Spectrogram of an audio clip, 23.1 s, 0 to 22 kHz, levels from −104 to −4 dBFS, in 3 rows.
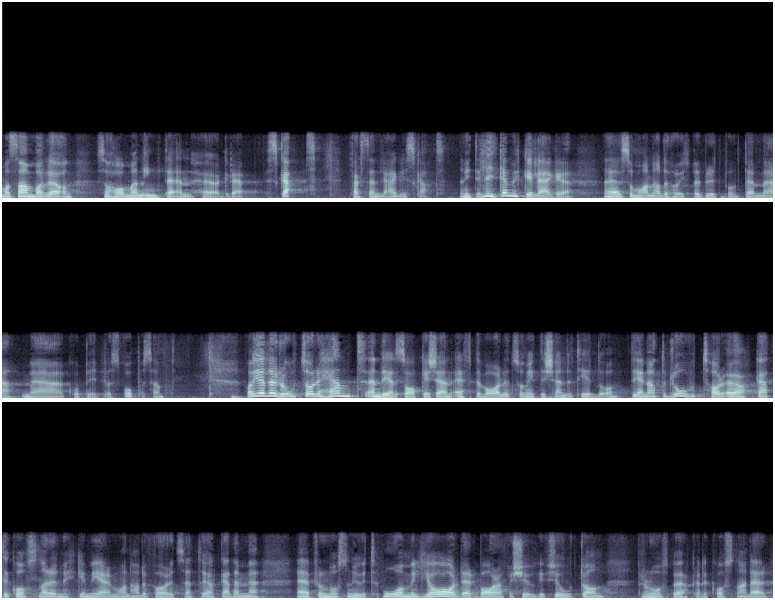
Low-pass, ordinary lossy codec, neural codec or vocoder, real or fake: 7.2 kHz; none; codec, 16 kHz, 0.8 kbps, ZipCodec; fake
